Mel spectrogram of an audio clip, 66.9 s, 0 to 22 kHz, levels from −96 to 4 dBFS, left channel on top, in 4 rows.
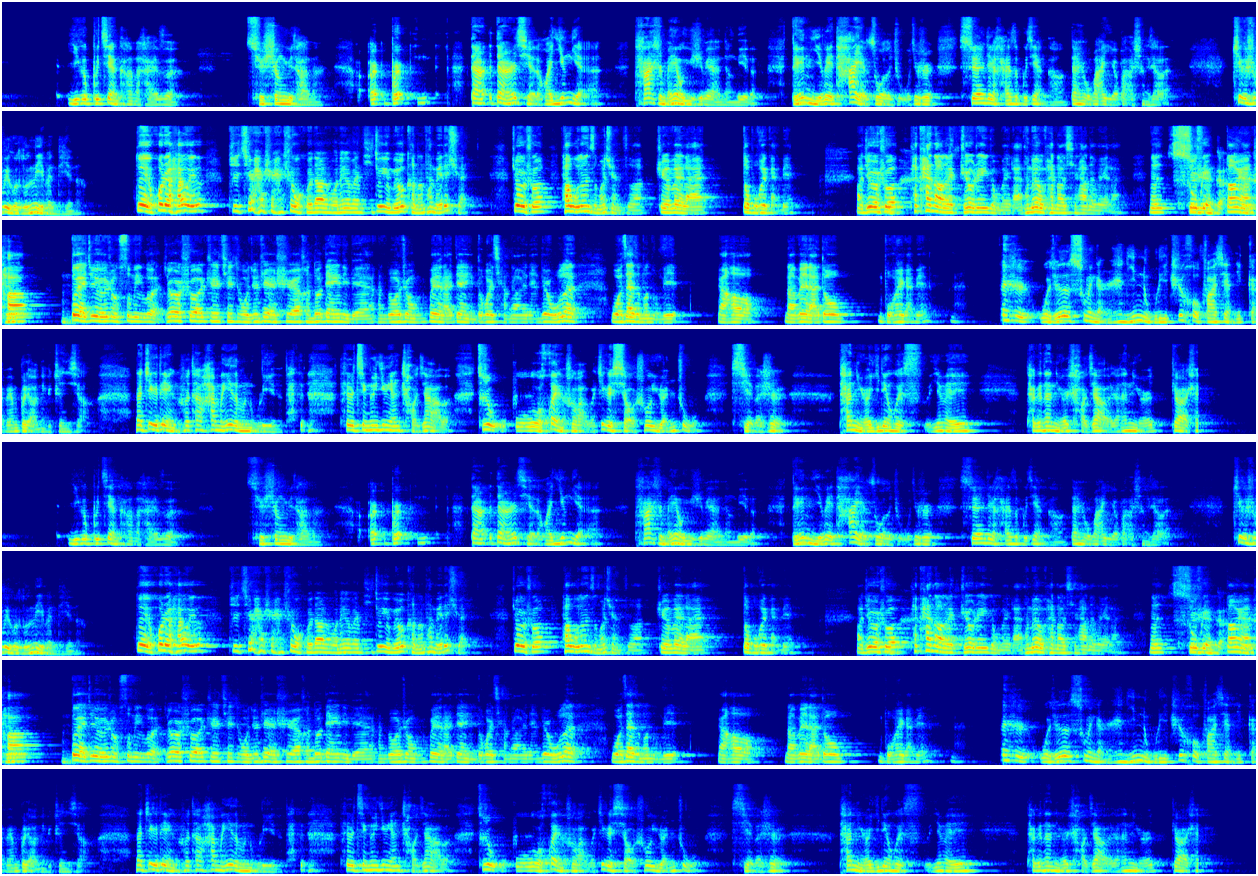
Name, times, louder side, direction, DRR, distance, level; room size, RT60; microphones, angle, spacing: voice 1, 0.9-2.4 3.3-4.3 4.5-5.7 6.0-8.0 8.4-15.6 16.4-17.7 28.5-28.7 32.3-33.8 34.2-34.4 46.8-60.6 61.3-63.2 63.8-66.1, left 4 dB, 85° left, 0.8 m, -33 dB
voice 2, 18.5-19.5 19.8-22.9 23.5-26.2 26.6-27.3 28.1-31.7 32.0-32.3 32.5-33.8 34.4-41.2 41.6-42.5 43.0-43.5 43.9-44.7 45.1-45.8 46.1-46.2, left 4 dB, 70° left, 1.1 m, -28 dB
20.0 x 20.0 x 7.0 m
head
